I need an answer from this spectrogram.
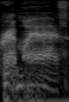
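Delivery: acted-out whisper. Retelling words said into his ear on stage: imitating a whisper. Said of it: "he whispers in my ear".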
